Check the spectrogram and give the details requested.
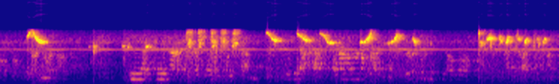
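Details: Nyinden song of a cicak rowo (straw-headed bulbul): a loud slurred whistle, a rapid trill-like series of repeated notes, then a run of evenly spaced downslurred whistles about half a second apart.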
